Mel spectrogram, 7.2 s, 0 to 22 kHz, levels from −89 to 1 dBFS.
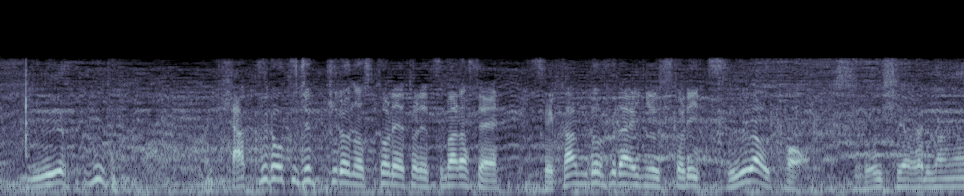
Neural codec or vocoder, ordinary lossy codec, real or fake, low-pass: codec, 16 kHz, 8 kbps, FreqCodec, larger model; none; fake; 7.2 kHz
